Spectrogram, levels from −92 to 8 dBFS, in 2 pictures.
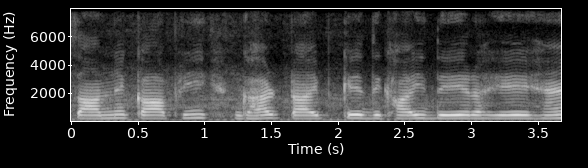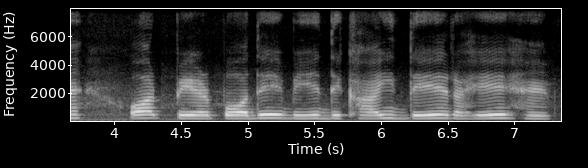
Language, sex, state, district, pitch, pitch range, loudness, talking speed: Hindi, female, Uttar Pradesh, Jalaun, 230 Hz, 225-240 Hz, -14 LUFS, 140 wpm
